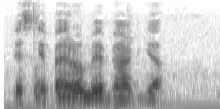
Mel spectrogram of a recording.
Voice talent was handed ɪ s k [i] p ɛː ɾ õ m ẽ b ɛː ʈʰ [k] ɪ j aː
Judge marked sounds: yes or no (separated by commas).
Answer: no, no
